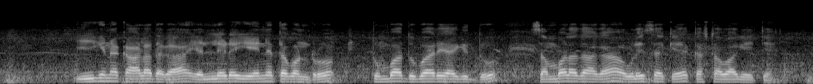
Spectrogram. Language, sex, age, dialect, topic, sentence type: Kannada, male, 18-24, Central, banking, statement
